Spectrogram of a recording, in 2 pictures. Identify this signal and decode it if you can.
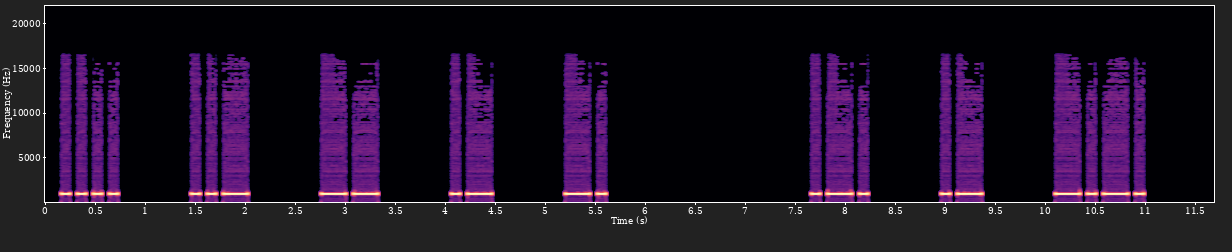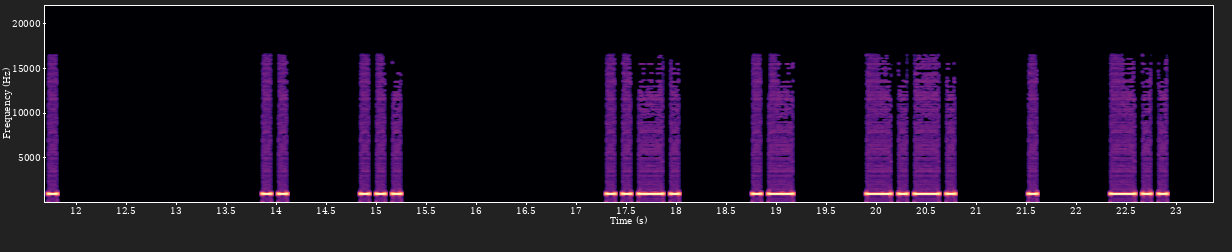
Morse code, heard as a keyed tone, about 15 wpm, spaced as for 8 wpm, 1000 Hz. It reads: HUMAN RACE IS FACED
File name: qotdfiles / 8wpm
